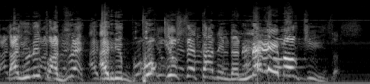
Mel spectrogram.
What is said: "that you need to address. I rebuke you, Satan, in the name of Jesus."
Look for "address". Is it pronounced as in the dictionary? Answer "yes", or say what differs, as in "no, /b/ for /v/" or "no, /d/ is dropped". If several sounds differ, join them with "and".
no, /s/ is dropped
